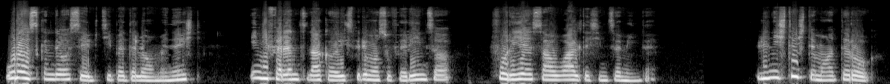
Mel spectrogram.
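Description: A woman reading an audiobook, voicing a nervous, gentle male hospital patient who hates noise and pleads fussily. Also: sits high. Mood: anxious. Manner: pleading, fussy, easily alarmed. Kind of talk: audiobook character voice.

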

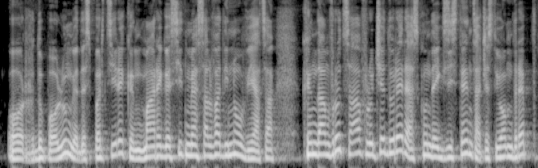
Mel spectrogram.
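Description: A man reading an audiobook, voicing a gentle and devoted young woman who speaks tenderly and pleadingly. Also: mid-range voice, close to an everyday voice.

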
